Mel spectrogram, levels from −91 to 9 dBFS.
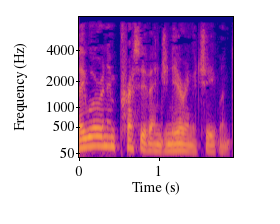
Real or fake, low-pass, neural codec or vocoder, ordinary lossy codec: real; 7.2 kHz; none; MP3, 32 kbps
